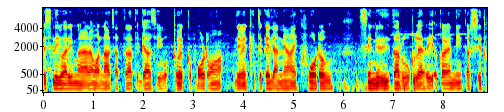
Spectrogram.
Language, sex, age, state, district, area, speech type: Punjabi, male, 30-45, Punjab, Mansa, urban, spontaneous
